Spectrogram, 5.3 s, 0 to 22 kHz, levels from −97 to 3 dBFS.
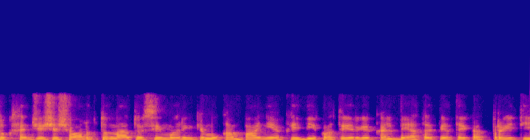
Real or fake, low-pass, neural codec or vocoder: real; 7.2 kHz; none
